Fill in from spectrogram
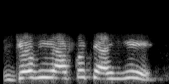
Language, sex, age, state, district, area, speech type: Hindi, female, 30-45, Uttar Pradesh, Prayagraj, urban, conversation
